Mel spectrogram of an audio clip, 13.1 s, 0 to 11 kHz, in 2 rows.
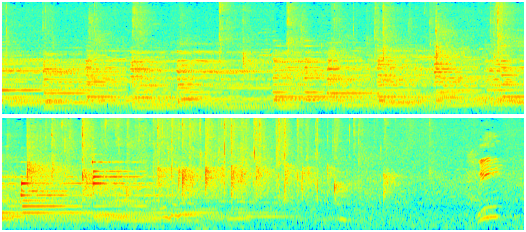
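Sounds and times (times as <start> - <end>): grand piano playing: 0.0 - 10.7
hand clapping: 2.7 - 11.6.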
